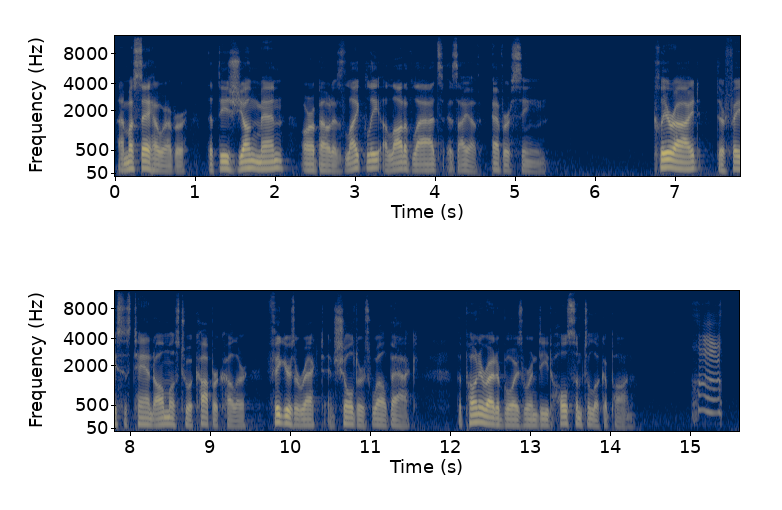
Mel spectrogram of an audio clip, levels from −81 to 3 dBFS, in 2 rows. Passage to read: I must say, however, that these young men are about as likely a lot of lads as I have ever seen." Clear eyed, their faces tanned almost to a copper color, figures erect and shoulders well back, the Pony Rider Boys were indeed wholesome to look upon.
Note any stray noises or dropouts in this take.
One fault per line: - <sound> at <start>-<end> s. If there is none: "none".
- breath at 15.0-15.4 s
